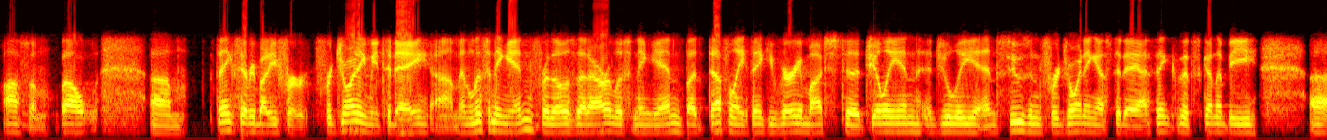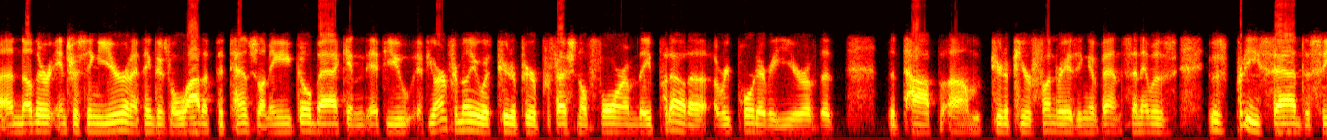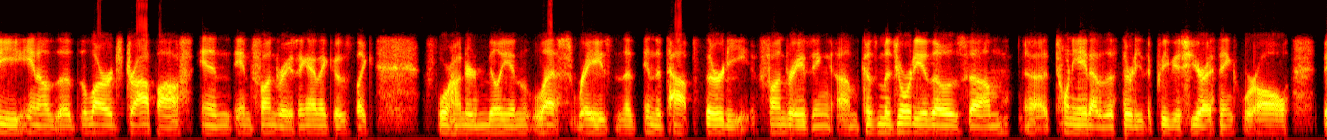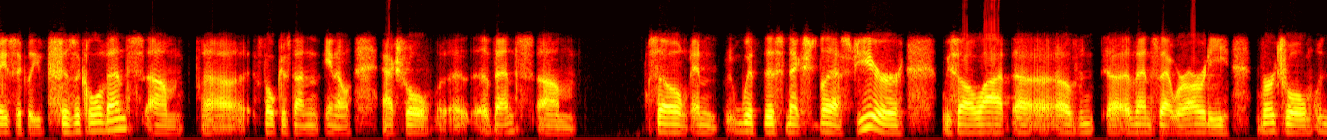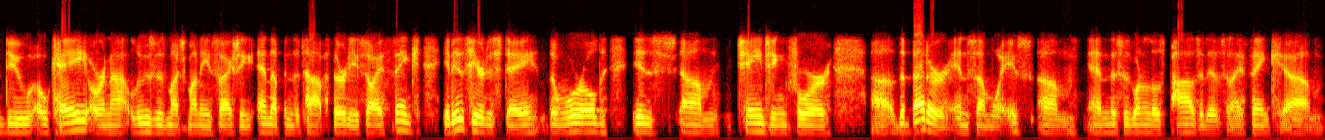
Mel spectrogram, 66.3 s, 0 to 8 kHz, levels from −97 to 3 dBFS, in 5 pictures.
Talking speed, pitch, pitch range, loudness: 205 wpm, 115 Hz, 110-125 Hz, -21 LUFS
